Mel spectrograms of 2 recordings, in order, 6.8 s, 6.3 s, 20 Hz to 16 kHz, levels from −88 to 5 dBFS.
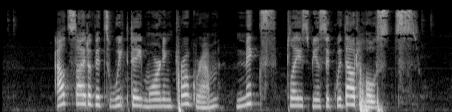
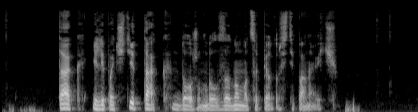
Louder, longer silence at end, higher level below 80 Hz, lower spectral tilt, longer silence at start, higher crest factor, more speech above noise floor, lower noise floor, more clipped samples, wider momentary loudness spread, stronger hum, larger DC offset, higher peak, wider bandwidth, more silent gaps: first, -17 LUFS vs -24 LUFS; second, 0.55 s vs 0.95 s; first, -34 dBFS vs -54 dBFS; about the same, -5 dB/octave vs -6 dB/octave; first, 0.85 s vs 0.45 s; second, 16 dB vs 24 dB; about the same, 46 dB vs 47 dB; second, -63 dBFS vs -70 dBFS; neither; second, 11 LU vs 17 LU; neither; neither; about the same, -2 dBFS vs -2 dBFS; about the same, 12 kHz vs 11.5 kHz; neither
